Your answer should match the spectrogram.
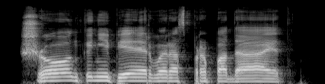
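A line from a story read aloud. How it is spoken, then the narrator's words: Hoarse bass voice. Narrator (Russian): хрипло пробасил староста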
